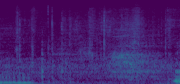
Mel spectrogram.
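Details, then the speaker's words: Faint low rumbling snoring from a sleeping pet (lady) nearby, under quiet room sounds and crafting talk. "sure we've got that yeah nice and equal if you can hear anything that is lady snoring doing her thing"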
